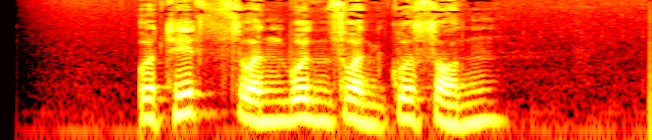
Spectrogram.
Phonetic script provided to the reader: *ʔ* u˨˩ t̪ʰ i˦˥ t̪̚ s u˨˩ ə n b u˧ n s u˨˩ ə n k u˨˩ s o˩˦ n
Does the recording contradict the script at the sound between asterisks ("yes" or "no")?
no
